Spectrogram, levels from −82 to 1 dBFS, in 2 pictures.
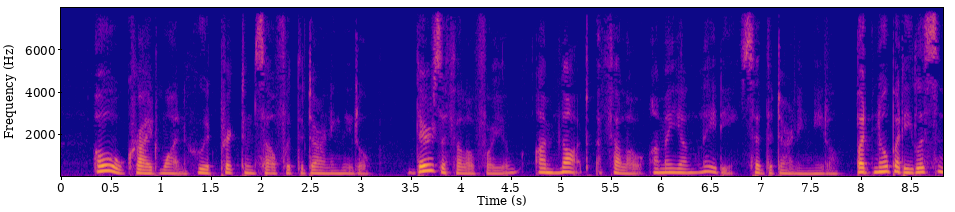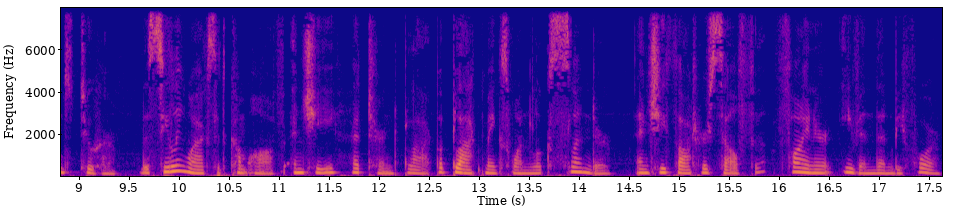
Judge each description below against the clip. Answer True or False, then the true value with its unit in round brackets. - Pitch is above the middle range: False (175 Hz)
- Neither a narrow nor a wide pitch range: True (4.4 semitones)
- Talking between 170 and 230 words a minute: True (195 wpm)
